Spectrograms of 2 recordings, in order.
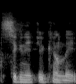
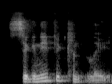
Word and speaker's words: significantly: a health problem that significantly 这个 t 弱化 significantly 这个 t 不要读成了 significantly 这个 t 千万不要读过于清楚 significantly affects how a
